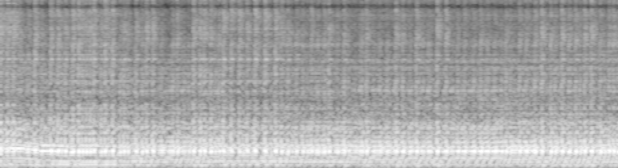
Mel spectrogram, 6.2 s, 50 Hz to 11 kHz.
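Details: 1982 Suzuki RM125 two-stroke, freshly restored engine on first test run, cooling water issue noted for later: crisp, even buzz held steady while revved, no knocks, rattles or misfires; engine sounds really good.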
